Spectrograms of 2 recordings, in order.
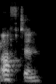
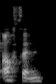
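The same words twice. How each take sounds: First: The T sound in the middle is pronounced. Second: The T sound in the middle is dropped. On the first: "You do" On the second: "some people say often. and they drop the T"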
